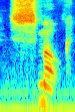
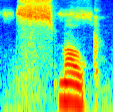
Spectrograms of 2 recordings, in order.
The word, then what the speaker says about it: smoke: smoke we want to we want to work on eliminating that e and saying smoke try that please smoke smoke great now um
